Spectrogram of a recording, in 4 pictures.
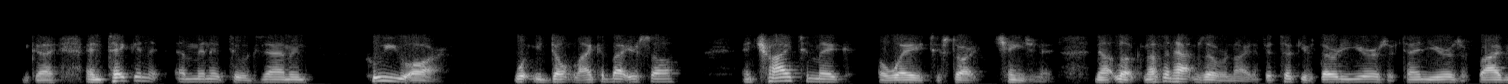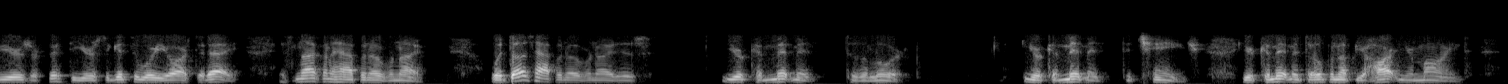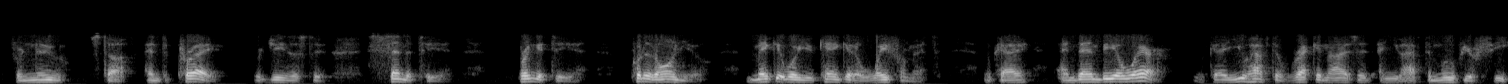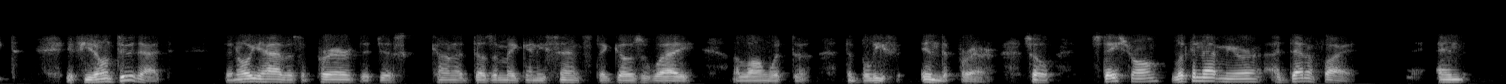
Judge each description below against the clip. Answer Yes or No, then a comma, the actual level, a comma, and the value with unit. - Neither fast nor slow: Yes, average, 170 wpm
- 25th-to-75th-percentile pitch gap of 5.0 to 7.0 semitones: No, average, 3.6 semitones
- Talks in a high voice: No, low, 110 Hz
